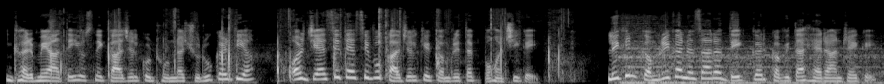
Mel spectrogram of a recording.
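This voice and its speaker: A woman's voice: fairly low pitch, background noise. A woman narrating a scripted moral story as a storyteller.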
